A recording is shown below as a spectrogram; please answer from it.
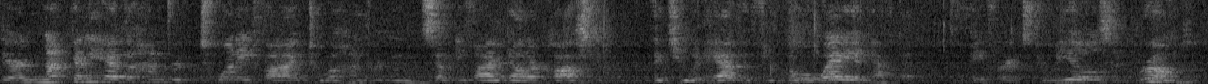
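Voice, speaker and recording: During announcements at a guild meeting, a woman officer practically explains upcoming class plans in a mid-range voice at normal speed with few pauses. The meeting room recording is noisy and echoey, with the mic far away.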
